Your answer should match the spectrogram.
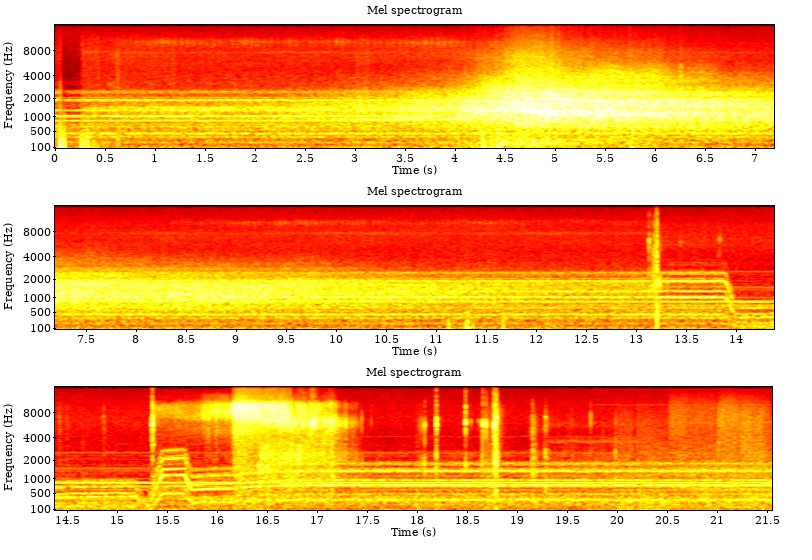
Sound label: train beer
